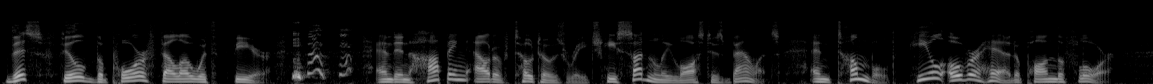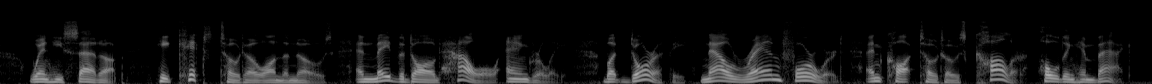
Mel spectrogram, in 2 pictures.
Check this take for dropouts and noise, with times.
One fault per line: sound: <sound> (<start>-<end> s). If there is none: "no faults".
sound: laugh (2.9-3.5 s)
